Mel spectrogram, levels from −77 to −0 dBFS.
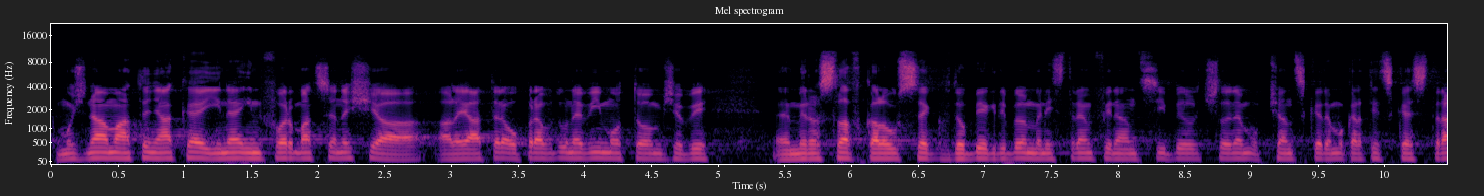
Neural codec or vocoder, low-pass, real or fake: none; 10.8 kHz; real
